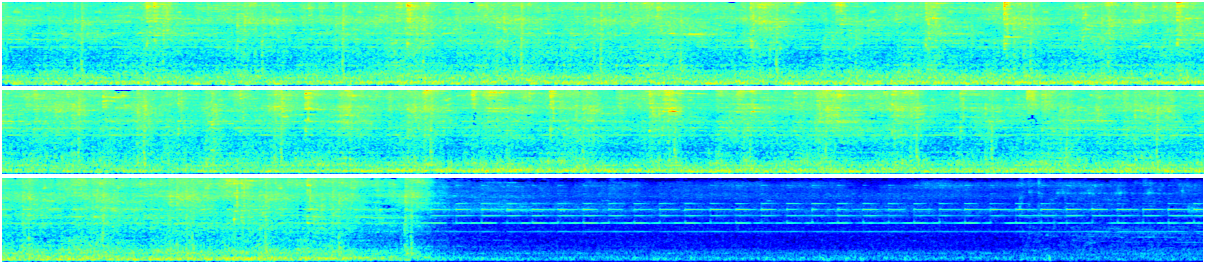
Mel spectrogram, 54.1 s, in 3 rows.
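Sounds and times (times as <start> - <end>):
train wheels clacking: 0.0 - 43.0
crossing signal bell ringing: 0.0 - 54.0
freight train rumbling past: 0.0 - 54.0.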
